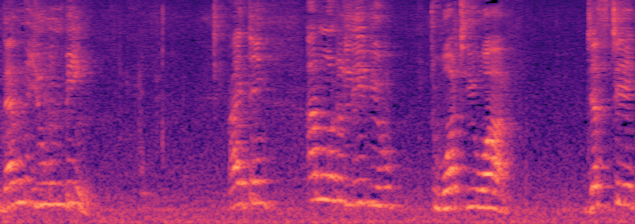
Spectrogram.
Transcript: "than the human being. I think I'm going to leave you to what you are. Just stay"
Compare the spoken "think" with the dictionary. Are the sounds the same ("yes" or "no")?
no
